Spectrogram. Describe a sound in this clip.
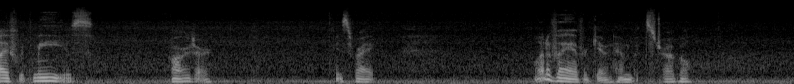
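An older woman speaks calmly and gravely.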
